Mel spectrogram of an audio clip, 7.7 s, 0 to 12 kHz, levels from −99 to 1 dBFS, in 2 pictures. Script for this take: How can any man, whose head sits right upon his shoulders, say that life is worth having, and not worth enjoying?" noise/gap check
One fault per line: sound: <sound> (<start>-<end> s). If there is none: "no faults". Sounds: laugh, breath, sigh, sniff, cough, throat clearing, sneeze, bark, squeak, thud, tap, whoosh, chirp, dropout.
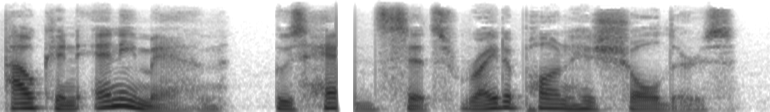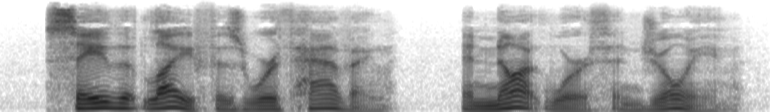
sound: dropout (1.7-1.8 s)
